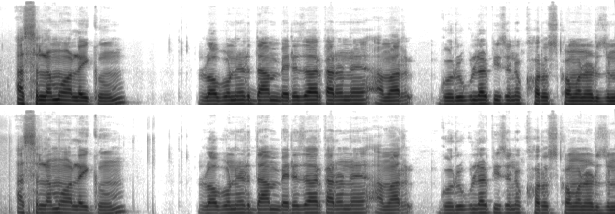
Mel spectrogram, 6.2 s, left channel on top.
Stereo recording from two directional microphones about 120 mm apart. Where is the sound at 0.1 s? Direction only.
65° left (ahead or behind).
